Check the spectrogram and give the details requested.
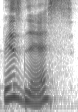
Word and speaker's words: business: And the word business, we hear 2.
